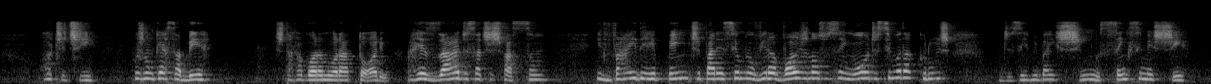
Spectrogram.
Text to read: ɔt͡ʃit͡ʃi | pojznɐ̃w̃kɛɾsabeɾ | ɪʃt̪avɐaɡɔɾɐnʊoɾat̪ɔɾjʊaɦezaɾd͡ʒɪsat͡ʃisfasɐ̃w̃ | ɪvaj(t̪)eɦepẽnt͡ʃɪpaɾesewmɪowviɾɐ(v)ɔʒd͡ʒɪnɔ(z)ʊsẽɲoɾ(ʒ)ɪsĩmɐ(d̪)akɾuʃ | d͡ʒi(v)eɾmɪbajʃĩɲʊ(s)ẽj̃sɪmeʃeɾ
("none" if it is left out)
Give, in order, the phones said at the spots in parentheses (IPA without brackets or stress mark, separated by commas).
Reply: d̪, v, s, d͡ʒ, d̪, z, s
